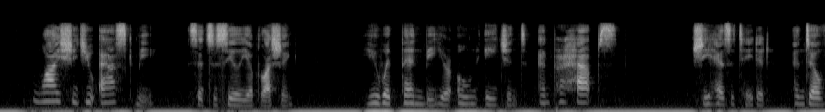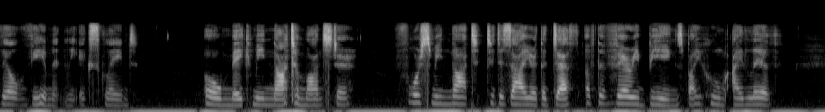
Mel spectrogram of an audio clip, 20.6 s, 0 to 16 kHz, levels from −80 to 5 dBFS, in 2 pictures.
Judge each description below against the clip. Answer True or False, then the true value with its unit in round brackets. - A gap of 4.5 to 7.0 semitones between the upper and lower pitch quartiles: False (3.6 semitones)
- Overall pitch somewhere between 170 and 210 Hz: True (185 Hz)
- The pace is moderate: False (130 wpm)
